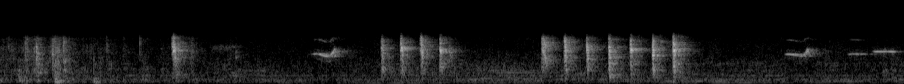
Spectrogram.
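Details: Pet ringneck parrot, sex uncertain, laughing indoors in rapid clusters of harsh pulsed bursts, with brief clear whistled notes between the bursts.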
